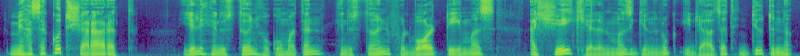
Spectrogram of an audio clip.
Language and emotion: Kashmiri, sad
